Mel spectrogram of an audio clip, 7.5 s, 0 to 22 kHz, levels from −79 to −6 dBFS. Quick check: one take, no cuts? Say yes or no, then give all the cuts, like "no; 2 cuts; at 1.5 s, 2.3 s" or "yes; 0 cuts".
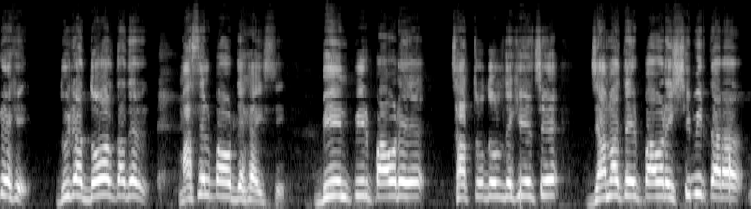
yes; 0 cuts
